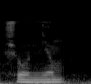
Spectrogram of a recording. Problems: low volume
